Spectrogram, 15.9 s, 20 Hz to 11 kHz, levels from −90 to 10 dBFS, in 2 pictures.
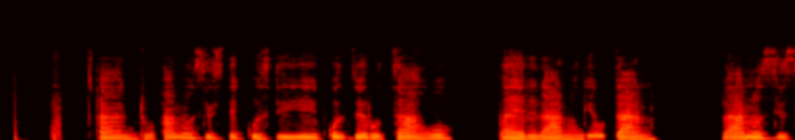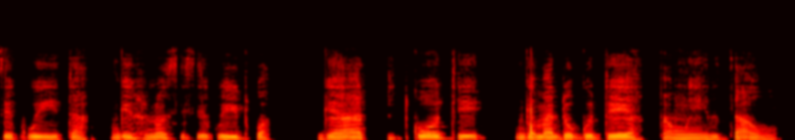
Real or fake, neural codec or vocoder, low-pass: fake; codec, 16 kHz, 16 kbps, FreqCodec, larger model; 7.2 kHz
